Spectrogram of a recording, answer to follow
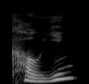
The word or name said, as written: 口音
